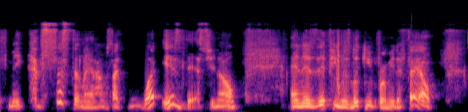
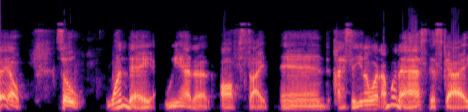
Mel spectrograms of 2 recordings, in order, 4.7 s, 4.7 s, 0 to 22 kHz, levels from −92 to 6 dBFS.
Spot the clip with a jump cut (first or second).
second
